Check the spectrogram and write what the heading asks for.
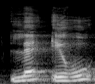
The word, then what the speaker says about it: les héros: The second one now with the same definite article, les héros. Les héros is the correct pronunciation. As you can hear, there is no liaison between the two words, there is a pause.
